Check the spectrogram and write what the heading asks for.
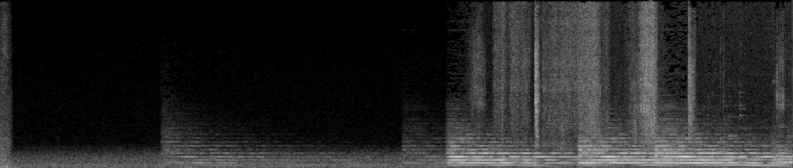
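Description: Church bells ringing. A softer stroke comes about one and a half seconds in, then louder strikes about four and a half and six seconds in, their tones ringing on and overlapping.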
